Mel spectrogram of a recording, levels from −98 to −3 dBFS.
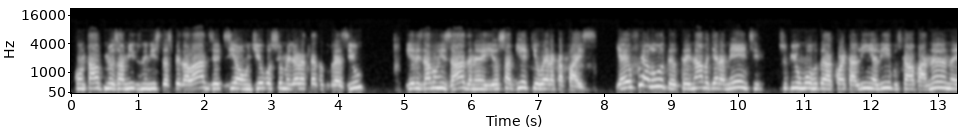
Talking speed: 230 wpm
